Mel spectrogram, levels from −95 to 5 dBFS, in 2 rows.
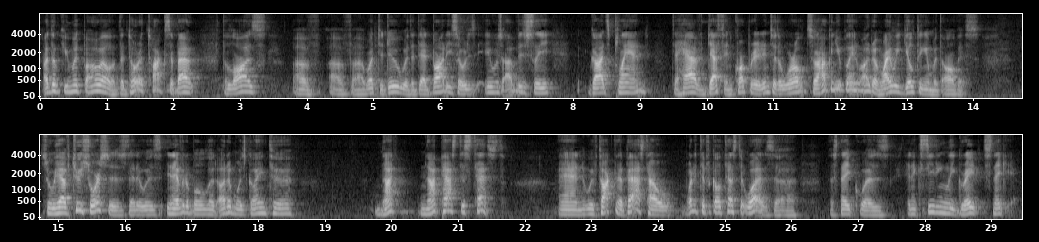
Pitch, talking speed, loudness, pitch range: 135 Hz, 170 wpm, -27 LUFS, 115-160 Hz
